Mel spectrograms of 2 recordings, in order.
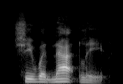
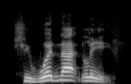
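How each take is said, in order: First: Said in the usual way. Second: "She would not leave" slow, louder, higher, leaning on "not"; stress on not. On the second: Acted. Telling the audience she refused to go, stress on "not".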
